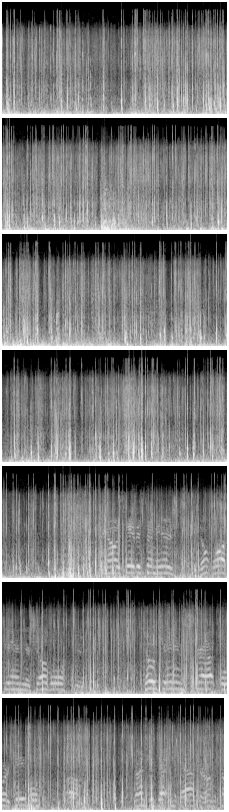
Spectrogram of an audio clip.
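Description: Steady rushing noise of wind on the microphone in falling snow, with scattered knocks and cracks as split firewood rounds are set into a pickup bed. A voice is heard faintly in the later part.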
